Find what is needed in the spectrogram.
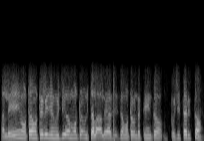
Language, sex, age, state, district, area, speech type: Santali, male, 30-45, West Bengal, Purulia, rural, conversation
